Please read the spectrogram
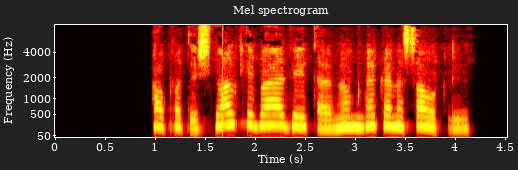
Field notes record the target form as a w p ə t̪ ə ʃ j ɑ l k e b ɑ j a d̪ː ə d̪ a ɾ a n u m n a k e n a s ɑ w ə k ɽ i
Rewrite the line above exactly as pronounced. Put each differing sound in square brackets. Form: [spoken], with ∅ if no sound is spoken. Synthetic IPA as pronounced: a w p ə t̪ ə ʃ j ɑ l k e b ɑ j a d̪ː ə [t̪] a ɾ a n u m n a k [a] n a s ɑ w ə k ɽ i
